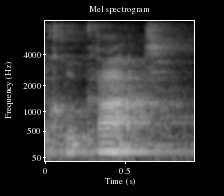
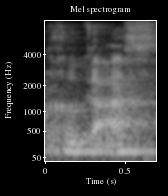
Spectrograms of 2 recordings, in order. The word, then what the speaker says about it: Chukat: This is reishon the first reading of our weekly Torah portion of kukat or kukas depending on your pronunciation.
